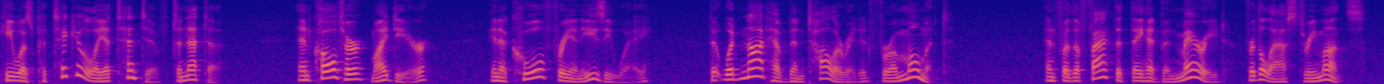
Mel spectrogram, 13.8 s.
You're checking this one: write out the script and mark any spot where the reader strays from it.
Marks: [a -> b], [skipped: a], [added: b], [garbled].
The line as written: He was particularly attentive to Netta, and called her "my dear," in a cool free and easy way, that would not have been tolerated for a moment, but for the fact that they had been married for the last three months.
He was particularly attentive to Netta, and called her "my dear," in a cool free and easy way, that would not have been tolerated for a moment, [but -> and] for the fact that they had been married for the last three months.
